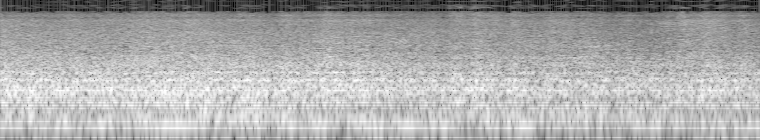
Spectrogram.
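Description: Commuter train running, a steady loud noise without distinct clicks or wheel squeal.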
